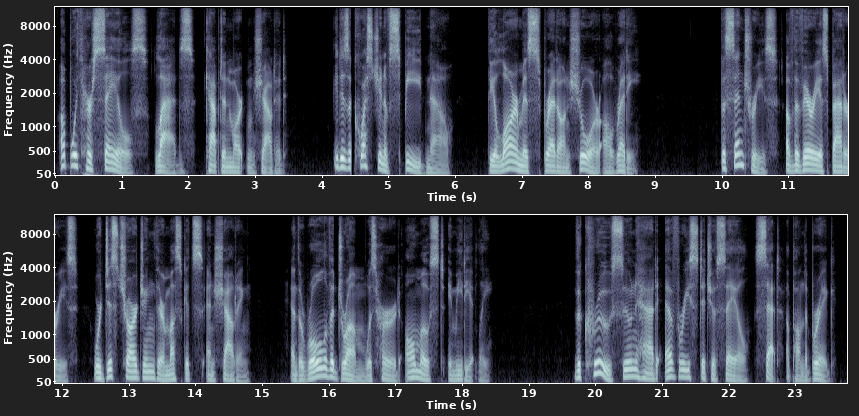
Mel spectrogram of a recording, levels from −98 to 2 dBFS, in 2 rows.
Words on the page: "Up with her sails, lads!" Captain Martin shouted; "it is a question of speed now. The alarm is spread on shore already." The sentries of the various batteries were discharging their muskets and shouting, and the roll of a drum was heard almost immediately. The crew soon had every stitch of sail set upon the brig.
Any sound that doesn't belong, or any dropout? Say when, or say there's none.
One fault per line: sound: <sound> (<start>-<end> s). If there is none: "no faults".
sound: dropout (4.4-4.5 s)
